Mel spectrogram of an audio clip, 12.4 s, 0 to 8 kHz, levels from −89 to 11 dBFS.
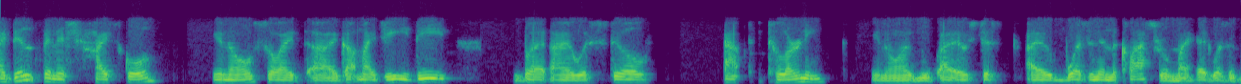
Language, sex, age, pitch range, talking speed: English, male, 40-59, 85-105 Hz, 165 wpm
